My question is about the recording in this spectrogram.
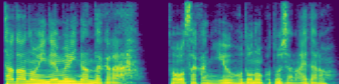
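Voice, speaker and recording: A man's voice: medium pitch, lively intonation, racing, no room sound, clean studio sound, natural voice. A voice actor playing a caring teenage boy. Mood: calm, caring. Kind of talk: Japanese game voice acting. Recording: game audio under loud music.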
